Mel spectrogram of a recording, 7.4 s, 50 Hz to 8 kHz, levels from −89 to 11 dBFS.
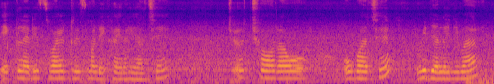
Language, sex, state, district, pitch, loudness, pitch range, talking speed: Gujarati, female, Gujarat, Valsad, 195 Hz, -18 LUFS, 185-200 Hz, 115 wpm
